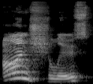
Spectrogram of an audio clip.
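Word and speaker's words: Anschluss: alone but in an event known as the enlo by the way Ono is spelled a NS c h l u SS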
